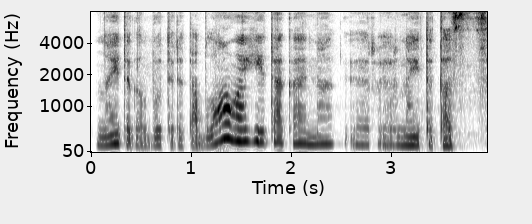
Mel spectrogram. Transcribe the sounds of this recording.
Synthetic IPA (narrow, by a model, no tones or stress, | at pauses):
nʊɛɪt̪ʲɪɡɐlˠbuːt̪ɪɾɪt̪ɑ̰ːblˠoːɡɐɣiːt̪ɐkɐɐnʲɛɪrɪ̰rnʊɛɪt̪ʲɪt̪ɐs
